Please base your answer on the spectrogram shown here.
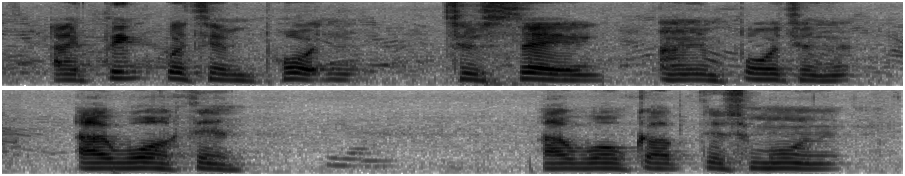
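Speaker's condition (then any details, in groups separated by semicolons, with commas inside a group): ALS; slurred speech early sign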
